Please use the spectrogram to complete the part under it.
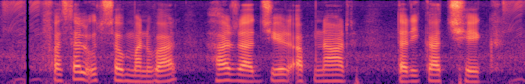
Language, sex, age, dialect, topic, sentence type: Magahi, male, 18-24, Northeastern/Surjapuri, agriculture, statement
